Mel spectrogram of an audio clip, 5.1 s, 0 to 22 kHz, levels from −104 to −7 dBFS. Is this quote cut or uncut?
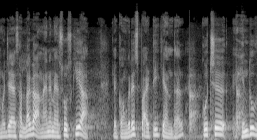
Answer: uncut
